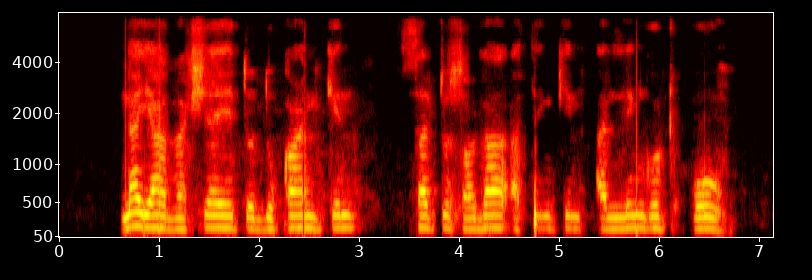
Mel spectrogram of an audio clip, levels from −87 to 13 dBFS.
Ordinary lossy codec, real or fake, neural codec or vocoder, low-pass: AAC, 32 kbps; fake; codec, 16 kHz, 6 kbps, DAC; 7.2 kHz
